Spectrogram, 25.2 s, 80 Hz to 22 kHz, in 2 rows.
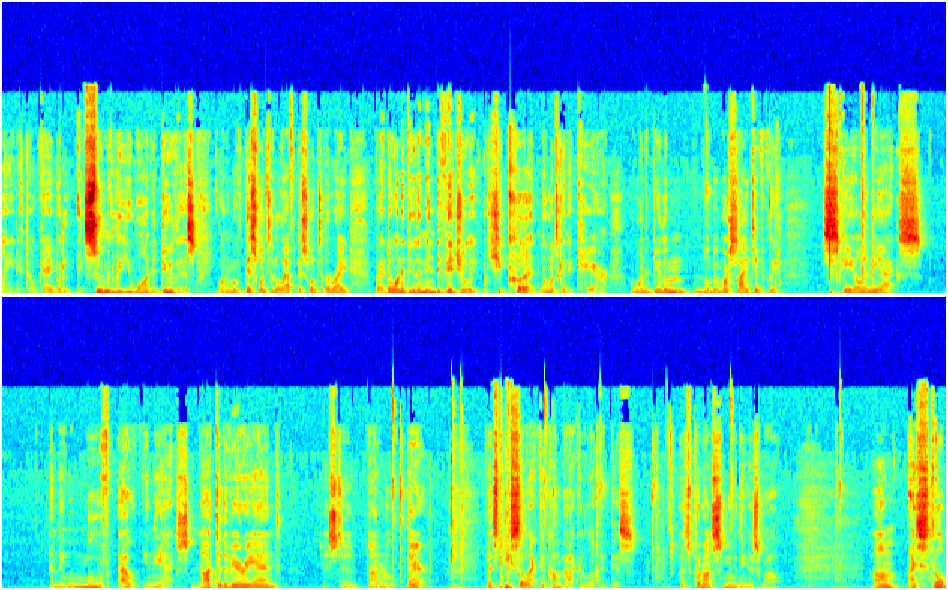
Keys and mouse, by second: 9.5-11.1 middle drag, 11.1 s, 18.6 a, 19.3 Tab, 24.1-25.1 middle drag.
